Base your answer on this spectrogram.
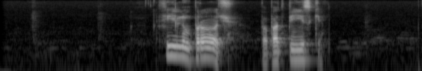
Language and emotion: Russian, sad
